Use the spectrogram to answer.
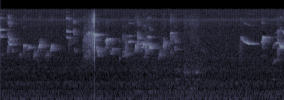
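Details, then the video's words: Corsican European goldfinch singing in a cage among other goldfinches: fast, jingling phrases of high chirps, buzzy notes and short trills tumbling one after another, with one sharp click and faint hum behind. "chardonneret vrai chant de corse"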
